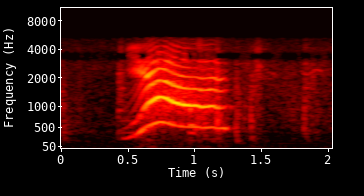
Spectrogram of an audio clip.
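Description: Speech only: a woman answering with a single drawn-out "Yes?", her pitch rising and then falling.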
